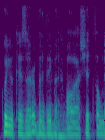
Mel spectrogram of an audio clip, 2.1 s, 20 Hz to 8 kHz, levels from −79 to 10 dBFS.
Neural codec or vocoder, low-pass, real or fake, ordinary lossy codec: codec, 24 kHz, 0.9 kbps, WavTokenizer, medium music audio release; 7.2 kHz; fake; none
